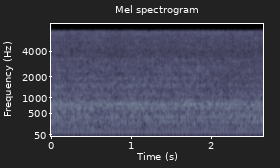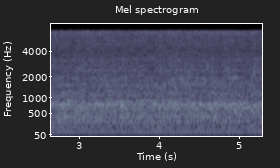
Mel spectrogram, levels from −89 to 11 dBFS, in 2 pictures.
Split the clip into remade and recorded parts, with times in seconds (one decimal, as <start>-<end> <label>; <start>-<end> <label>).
0.0-4.3 recorded; 4.3-5.3 remade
